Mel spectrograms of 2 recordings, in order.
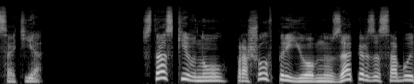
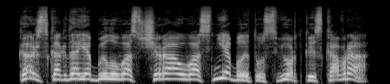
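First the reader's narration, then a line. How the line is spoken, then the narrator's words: Hoarse voice. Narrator (Russian): хрипло произнес Зимин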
